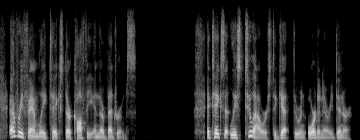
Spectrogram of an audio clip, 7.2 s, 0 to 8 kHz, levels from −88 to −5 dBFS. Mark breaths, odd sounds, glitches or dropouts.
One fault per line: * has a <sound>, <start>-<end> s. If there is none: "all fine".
all fine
